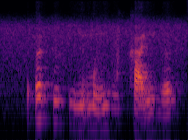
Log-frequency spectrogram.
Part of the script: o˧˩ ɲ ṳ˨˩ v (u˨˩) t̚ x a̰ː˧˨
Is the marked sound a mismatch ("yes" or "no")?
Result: no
